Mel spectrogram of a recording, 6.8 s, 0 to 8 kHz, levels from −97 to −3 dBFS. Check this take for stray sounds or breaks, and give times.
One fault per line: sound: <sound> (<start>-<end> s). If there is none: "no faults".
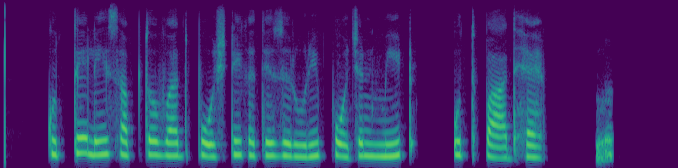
sound: laugh (6.0-6.1 s)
